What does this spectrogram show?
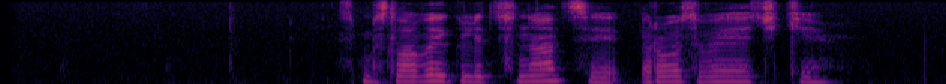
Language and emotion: Russian, neutral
